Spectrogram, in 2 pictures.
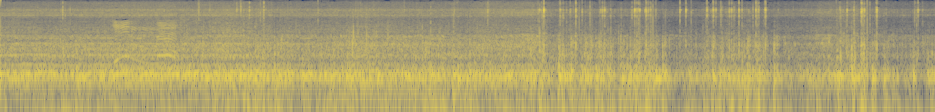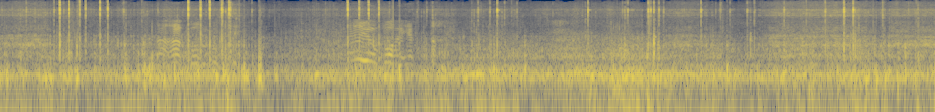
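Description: An enduro motorcycle engine drones as the bike rides at speed.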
